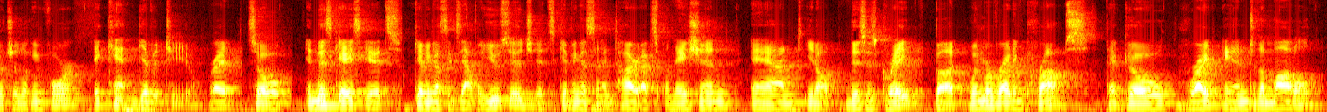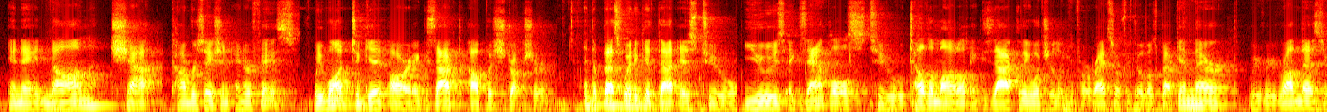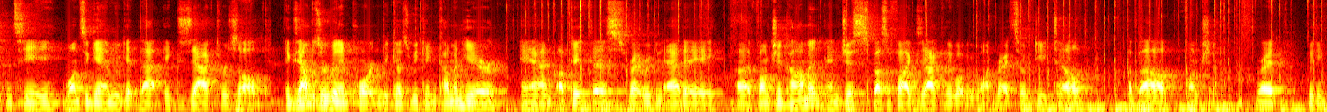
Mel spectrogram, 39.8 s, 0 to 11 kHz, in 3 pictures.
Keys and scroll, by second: 19.2 super+z, 19.6 super+z, 19.9 super+z, 24.8 super+Return, 31.6 Return, 31.6 Tab, 32.1 shift+', 32.2 shift+', 32.5 Return, 32.6 Return, 33.1 shift+', 33.4 shift+', 35.8-39.7 typing.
